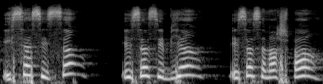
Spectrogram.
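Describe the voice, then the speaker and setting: A woman giving an unscripted tarot reading directly to the listener, halting and repeating her phrases. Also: very high-pitched.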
